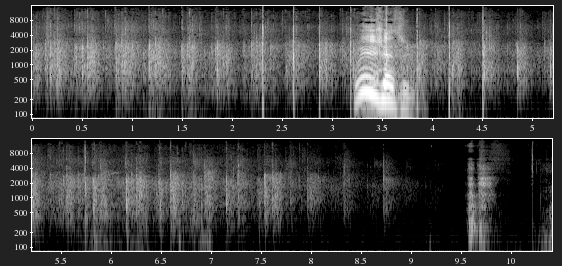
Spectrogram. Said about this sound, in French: On va applaudir le nom de Jésus pour sa grâce, fort et puissamment.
